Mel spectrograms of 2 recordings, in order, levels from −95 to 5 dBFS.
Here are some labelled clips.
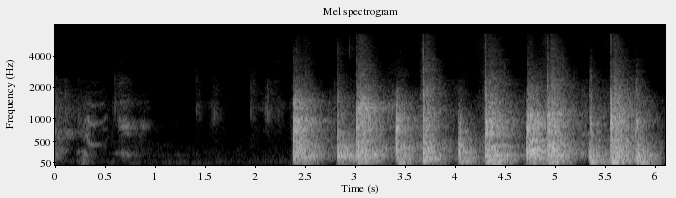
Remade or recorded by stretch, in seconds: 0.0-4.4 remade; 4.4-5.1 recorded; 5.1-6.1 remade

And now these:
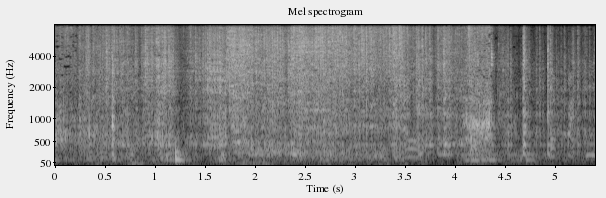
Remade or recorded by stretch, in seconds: 0.0-5.4 recorded

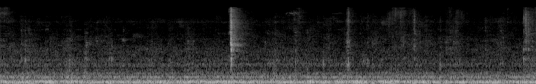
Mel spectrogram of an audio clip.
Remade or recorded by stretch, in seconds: 0.0-5.4 recorded

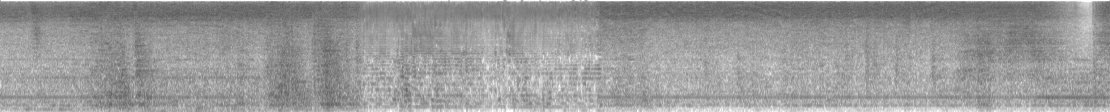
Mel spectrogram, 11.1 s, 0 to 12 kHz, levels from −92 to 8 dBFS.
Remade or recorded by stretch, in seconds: 0.0-3.6 recorded; 3.6-6.0 remade; 6.0-11.1 recorded

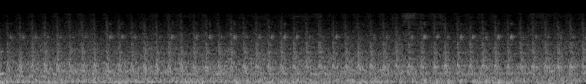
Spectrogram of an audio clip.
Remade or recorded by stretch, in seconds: 0.0-3.2 recorded; 3.2-4.4 remade; 4.4-5.9 recorded

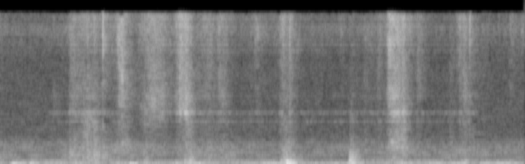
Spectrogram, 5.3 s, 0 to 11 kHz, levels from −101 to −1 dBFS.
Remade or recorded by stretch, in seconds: 0.0-0.5 recorded; 0.5-1.2 remade; 1.2-1.6 recorded; 1.6-4.8 remade; 4.8-5.3 recorded

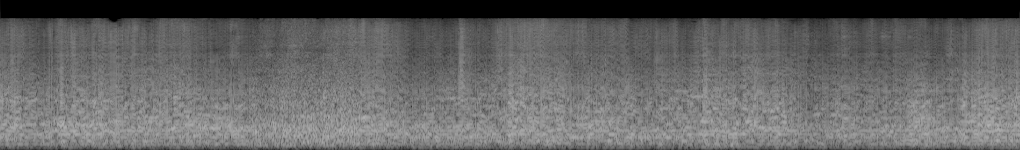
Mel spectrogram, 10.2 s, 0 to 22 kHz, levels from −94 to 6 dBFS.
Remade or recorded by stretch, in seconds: 0.0-2.5 remade; 2.5-3.6 recorded; 3.6-10.2 remade

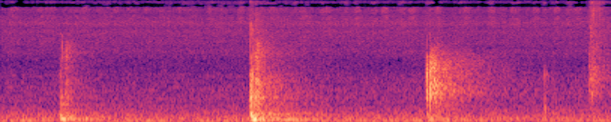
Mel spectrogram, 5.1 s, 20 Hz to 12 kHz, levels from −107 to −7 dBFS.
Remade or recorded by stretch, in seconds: 0.0-5.1 remade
